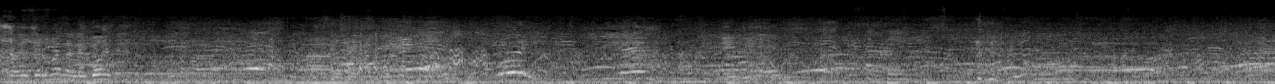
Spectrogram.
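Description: A large crowd of men and women cheers and shouts outdoors.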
